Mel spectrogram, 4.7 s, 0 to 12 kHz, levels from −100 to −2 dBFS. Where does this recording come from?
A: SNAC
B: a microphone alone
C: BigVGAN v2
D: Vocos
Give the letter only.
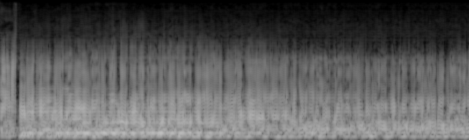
C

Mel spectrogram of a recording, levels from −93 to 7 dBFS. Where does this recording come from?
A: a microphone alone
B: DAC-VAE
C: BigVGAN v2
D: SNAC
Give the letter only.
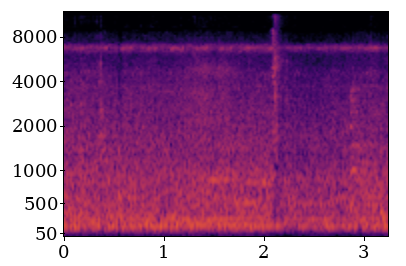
A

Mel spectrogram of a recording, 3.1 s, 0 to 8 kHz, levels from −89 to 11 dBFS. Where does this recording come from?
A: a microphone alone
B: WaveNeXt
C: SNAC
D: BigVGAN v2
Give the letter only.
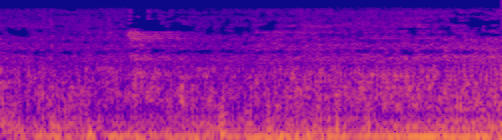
D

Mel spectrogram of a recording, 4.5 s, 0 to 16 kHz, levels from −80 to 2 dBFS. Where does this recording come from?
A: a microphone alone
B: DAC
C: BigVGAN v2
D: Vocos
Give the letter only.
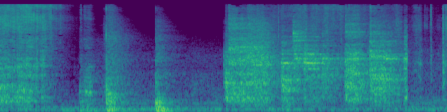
A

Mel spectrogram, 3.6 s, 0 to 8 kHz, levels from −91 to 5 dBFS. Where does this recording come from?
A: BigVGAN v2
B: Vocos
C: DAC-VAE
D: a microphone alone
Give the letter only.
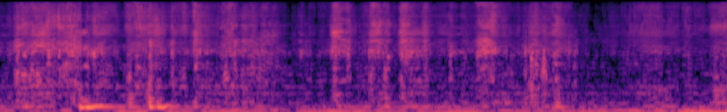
A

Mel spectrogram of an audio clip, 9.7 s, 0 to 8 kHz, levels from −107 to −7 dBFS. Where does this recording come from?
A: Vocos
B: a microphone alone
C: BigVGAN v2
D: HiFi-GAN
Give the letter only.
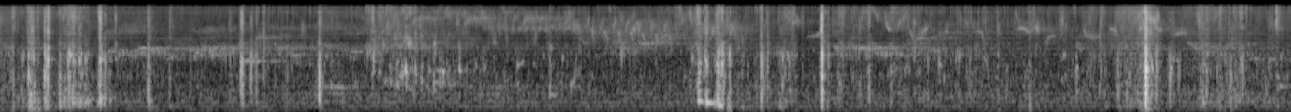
C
